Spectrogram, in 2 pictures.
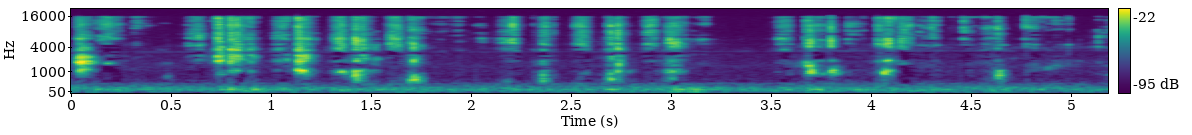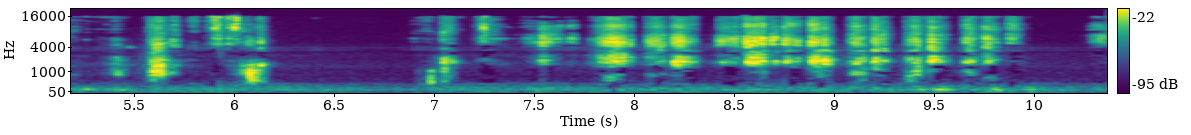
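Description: Scissors cutting construction paper in quick repeated snips, with a short pause a little past halfway.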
